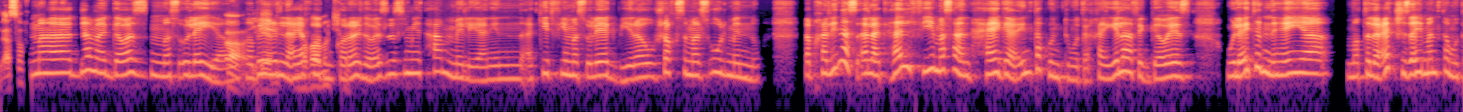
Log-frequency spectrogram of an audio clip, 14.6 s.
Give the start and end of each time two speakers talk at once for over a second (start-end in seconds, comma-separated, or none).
2.3-3.5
